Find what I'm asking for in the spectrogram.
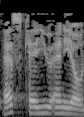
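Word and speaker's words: proskuneo (προσκυνέω): It's proskuneo.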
